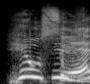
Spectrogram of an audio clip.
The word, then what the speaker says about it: Jesse Husett: So give it up for Jesse Husett. Husett. Let me tell you how to Husett. pronounce it.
